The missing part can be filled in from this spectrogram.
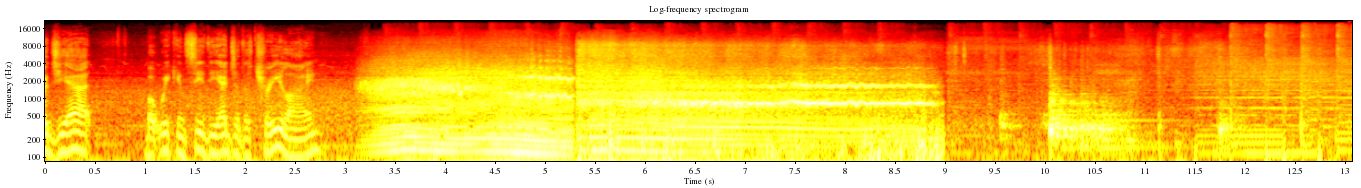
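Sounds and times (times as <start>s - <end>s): tires squealing: 1.4s - 12.0s
engine revving: 3.1s - 9.0s.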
